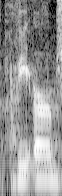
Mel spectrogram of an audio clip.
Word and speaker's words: herbs: When do I add the herbs, or as Ryan calls them, herbs? Because he's very into the H's. I pronounce my H's.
